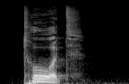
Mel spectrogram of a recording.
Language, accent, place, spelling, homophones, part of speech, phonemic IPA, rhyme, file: German, Germany, Berlin, Tod, tot, noun, /toːt/, -oːt, De-Tod.ogg
- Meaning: death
